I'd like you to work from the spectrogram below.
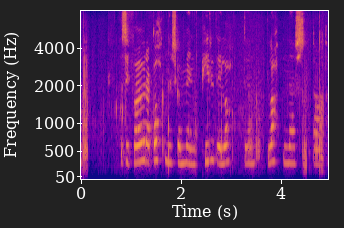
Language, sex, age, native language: Icelandic, female, 11, Icelandic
